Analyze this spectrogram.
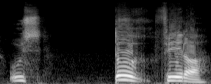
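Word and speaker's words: اُسْتُغْفِرَ: Jadi di dhamma dulu, di dhamma semua. Dhamma ini nanti dhamma ya, bacanya u gitu kan. Tapi kita nggak tulis karena dia hamzah wasol. Dan roknya tetap ya fathah. Jadi bacanya ustughfirah.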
